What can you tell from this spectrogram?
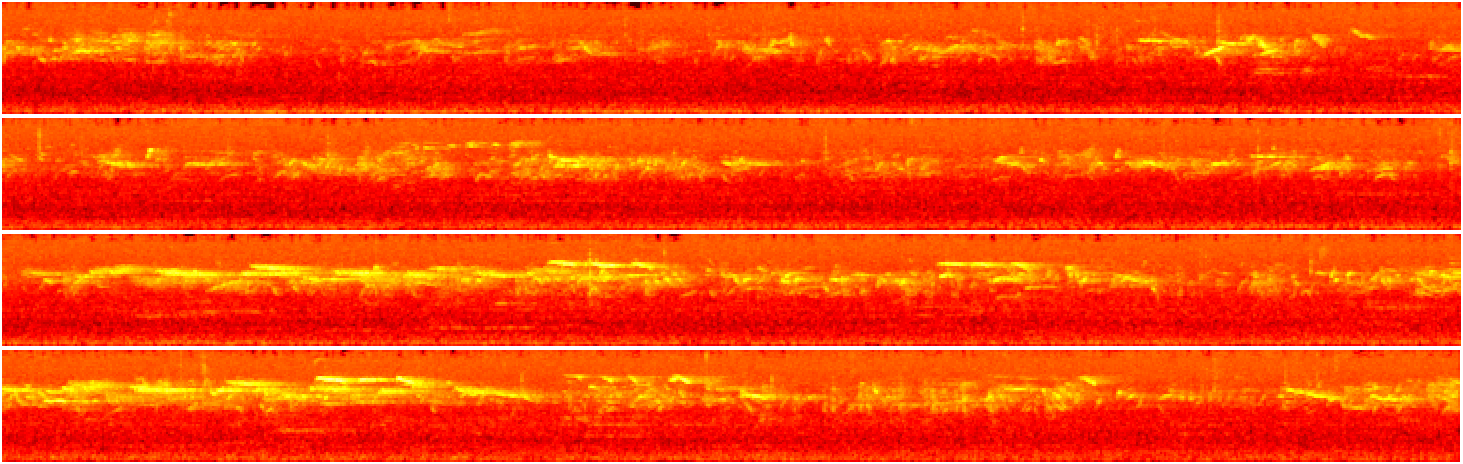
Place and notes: Court-St.-Étienne, Belgique - Redwing colony
A lot of city noises (cars, trains, planes, chainsaws, walkers) and behind the hurly-burly, a colony of Redwing, migratory birds, making a stop into this small pines forest.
